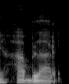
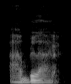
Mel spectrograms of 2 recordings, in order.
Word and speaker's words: hablar: Don't forget, the H is silent. We don't say hablar, we say hablar.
